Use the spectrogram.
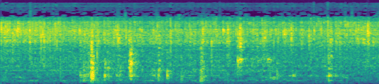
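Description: Sliced snake gourd sizzles loudly in a hot pan with cumin, a steady broadband frying hiss broken by occasional sharper crackles and spatters, close and continuous with no talking.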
